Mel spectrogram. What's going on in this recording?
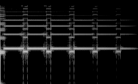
coin chime
A system sound for when the game notices a person inserting a coin into machine. Created using BFXR
8-bit, arcade, bfxr, chip, chippy, game, retro, sfxr, square, tone, video-game, wave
